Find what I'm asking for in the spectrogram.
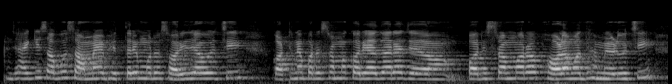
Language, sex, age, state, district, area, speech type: Odia, female, 18-30, Odisha, Khordha, rural, spontaneous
